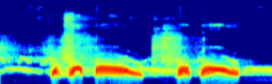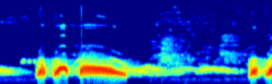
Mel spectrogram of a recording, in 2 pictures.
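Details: Cooing of a spotted dove, used to prompt other doves to answer: double short hoots then a drawn-out descending coo, repeated in steady phrases, mellow and low-pitched, with faint higher chirps early on.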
